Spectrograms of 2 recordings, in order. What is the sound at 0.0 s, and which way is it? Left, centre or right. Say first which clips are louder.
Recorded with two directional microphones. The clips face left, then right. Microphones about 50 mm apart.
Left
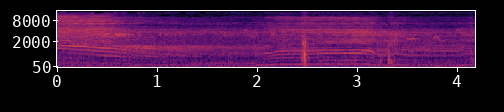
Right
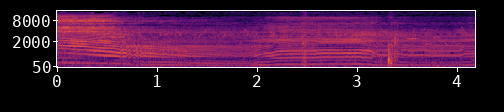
Cat: right 6 dB; right.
